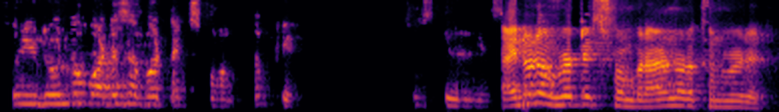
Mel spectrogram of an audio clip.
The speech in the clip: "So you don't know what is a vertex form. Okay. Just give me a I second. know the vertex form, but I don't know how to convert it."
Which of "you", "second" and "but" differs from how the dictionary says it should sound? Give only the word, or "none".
second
